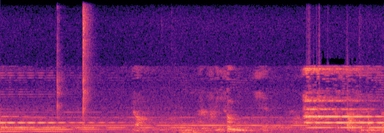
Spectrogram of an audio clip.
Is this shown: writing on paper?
no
